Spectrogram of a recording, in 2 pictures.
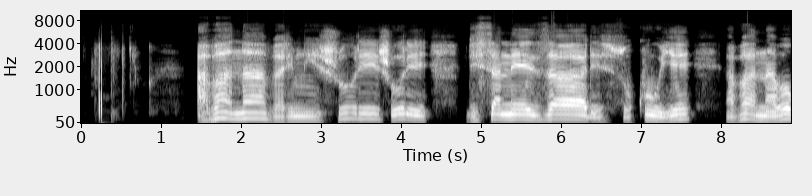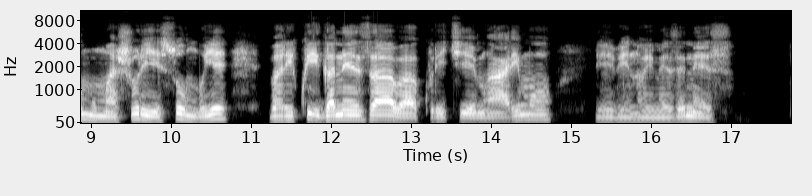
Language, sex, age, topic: Kinyarwanda, male, 25-35, education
